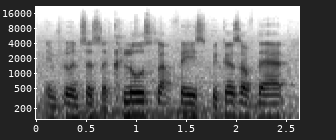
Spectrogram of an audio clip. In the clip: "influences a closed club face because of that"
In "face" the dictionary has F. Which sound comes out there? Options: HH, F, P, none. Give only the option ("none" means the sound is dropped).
F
